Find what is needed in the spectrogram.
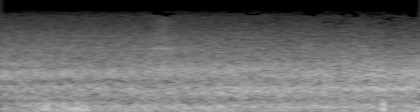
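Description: Steady noise of car traffic going by on a road, with no single event standing out.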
